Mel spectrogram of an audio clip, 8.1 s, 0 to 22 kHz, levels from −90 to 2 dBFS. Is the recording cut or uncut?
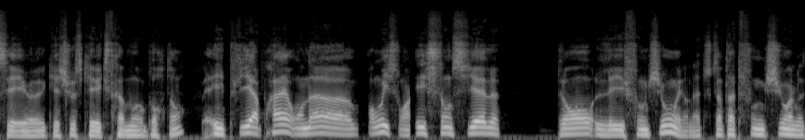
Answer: cut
